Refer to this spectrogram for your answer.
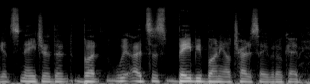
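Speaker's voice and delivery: plain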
